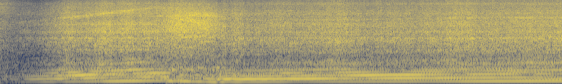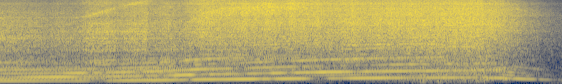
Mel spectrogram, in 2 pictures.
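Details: AWD Honda Integra at the track pulling through the revs with a flat note, low power; owner suspects clutch slipping or a boost leak, VTEC-like note never sharpens.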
